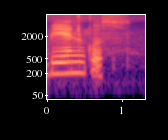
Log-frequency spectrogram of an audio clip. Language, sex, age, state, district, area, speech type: Assamese, female, 45-60, Assam, Dhemaji, rural, spontaneous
